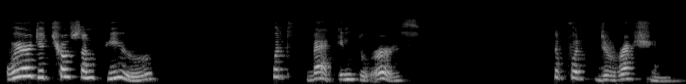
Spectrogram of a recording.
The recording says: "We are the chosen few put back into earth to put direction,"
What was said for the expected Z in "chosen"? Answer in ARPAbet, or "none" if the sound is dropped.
S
